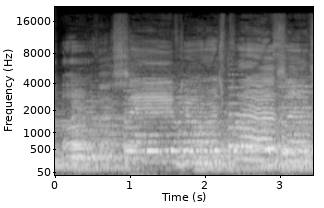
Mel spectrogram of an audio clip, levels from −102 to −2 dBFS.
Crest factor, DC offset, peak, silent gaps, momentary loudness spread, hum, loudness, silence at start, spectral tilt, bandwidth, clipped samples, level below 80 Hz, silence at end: 14 dB; under 0.1%; -2 dBFS; none; 5 LU; none; -17 LUFS; 0 s; -6 dB/octave; 15 kHz; under 0.1%; -52 dBFS; 0 s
